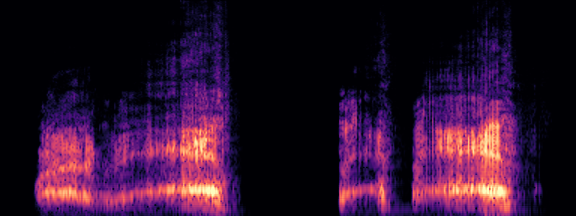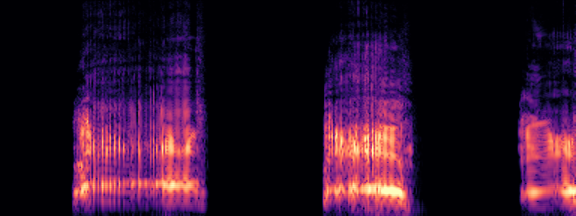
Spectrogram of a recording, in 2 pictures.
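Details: Camel moaning: five or six long, harsh, throaty groans of one to two seconds each, separated by short silences, with a rough, gurgling quality and a wavering pitch.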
